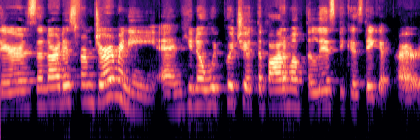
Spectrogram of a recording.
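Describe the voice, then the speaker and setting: A woman with a Romanian accent speaks at a fairly high pitch. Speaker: general contractor and business owner. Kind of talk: interview.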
